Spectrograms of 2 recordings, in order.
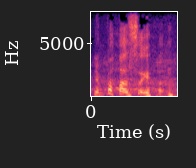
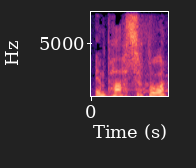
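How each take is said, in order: First: Much higher, put-on mock of the refusal; preacher mocks the waiter's stock answer in a higher voice. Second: Said in the usual way. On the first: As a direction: parody the waiter with a sneer. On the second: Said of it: "And his answer was".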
